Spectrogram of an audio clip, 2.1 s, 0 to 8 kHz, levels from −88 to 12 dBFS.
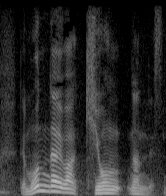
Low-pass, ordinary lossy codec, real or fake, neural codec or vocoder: none; none; real; none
